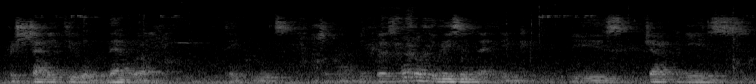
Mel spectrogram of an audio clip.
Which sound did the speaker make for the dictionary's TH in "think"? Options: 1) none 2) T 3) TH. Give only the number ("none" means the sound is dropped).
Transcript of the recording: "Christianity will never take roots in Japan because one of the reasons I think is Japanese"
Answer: 3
